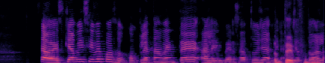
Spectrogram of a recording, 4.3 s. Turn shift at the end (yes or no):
no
